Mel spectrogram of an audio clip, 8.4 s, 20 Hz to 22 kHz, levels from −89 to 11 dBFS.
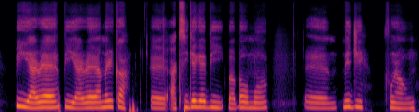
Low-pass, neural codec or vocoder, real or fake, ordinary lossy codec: none; autoencoder, 48 kHz, 32 numbers a frame, DAC-VAE, trained on Japanese speech; fake; none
